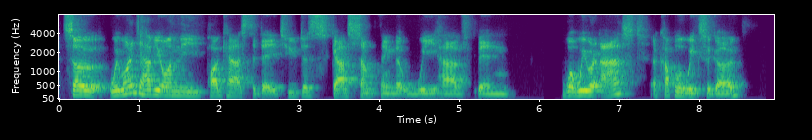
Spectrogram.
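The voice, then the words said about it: Northern Irish accent. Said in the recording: “you guys have such tremendous accents ... is a little bit better than mine ... it's a much nicer Northern Irish accent”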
